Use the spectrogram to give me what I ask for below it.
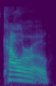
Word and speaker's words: Callirhoe: Calliope is Calero. It was what I had looked up. Oh, Calero. Mhm. Okay, because I was calling it Calero. Ho, as in clearly that's a hoe. Calero.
